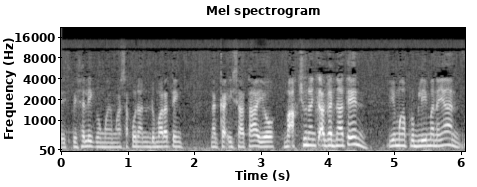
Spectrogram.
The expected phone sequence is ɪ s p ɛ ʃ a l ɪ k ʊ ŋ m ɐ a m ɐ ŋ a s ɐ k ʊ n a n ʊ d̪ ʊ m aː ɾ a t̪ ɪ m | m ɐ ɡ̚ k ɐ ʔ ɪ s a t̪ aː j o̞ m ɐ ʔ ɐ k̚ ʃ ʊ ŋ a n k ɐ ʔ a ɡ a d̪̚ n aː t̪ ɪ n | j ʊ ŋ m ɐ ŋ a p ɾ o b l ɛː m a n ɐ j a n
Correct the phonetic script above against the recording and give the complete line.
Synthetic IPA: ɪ s p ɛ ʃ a l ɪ k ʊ ŋ m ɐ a m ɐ ŋ a s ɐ k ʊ n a n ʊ d̪ ʊ m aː ɾ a t̪ ɪ ŋ | n ɐ ɡ̚ k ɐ ʔ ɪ s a t̪ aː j o̞ m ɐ ʔ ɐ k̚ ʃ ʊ n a n k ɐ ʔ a ɡ a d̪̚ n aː t̪ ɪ n | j ʊ ŋ m ɐ ŋ a p ɾ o b l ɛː m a n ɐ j a n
